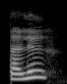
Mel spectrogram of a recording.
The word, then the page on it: talẃ: apatani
